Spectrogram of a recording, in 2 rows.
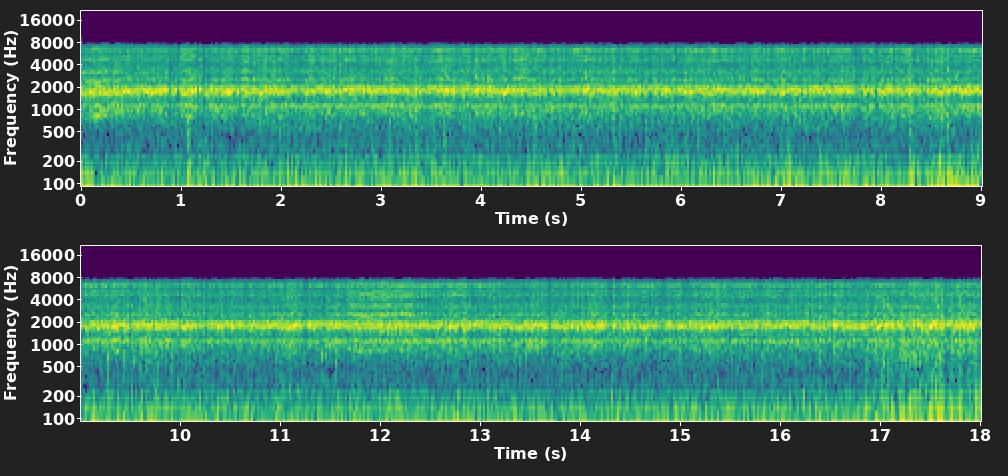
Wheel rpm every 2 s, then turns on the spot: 230, 230, 240, 240, 230, 230, 230, 230, 230.
none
